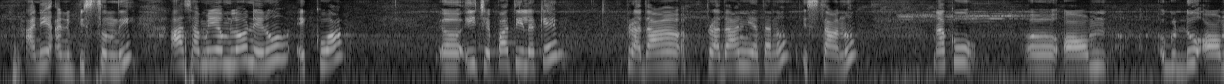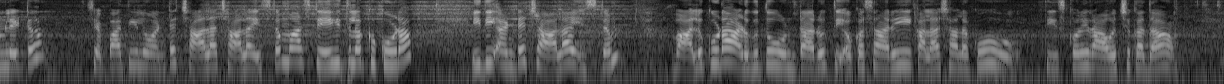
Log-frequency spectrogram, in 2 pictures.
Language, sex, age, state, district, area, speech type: Telugu, female, 18-30, Telangana, Nalgonda, urban, spontaneous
